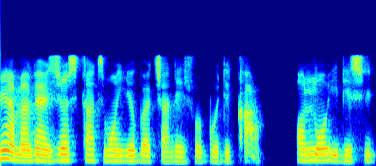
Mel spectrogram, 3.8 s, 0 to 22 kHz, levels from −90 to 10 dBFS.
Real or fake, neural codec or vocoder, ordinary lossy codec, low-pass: fake; autoencoder, 22.05 kHz, a latent of 192 numbers a frame, VITS, trained on one speaker; none; 5.4 kHz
